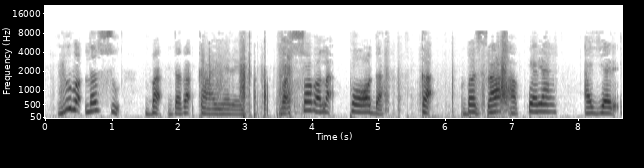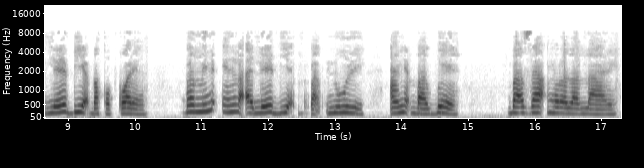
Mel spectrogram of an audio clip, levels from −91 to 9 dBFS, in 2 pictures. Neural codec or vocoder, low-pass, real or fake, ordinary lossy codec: codec, 16 kHz in and 24 kHz out, 1.1 kbps, FireRedTTS-2 codec; 9.9 kHz; fake; MP3, 32 kbps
